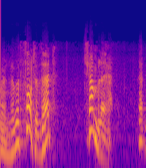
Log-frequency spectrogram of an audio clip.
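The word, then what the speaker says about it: Cholmondeley: Being an American, he had no reason to know that the name Cholmondely is in no way pronounced the way it is spelt. Well, I never thought of that. Cholmondely.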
